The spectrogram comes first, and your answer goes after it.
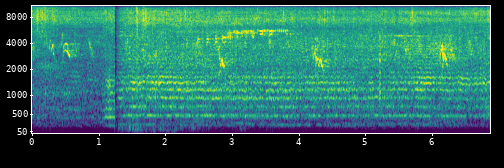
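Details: Bee working Judas tree flowers (Cercis siliquastrum), going flower to flower; a sustained droning hum with a clear steady pitch, a short knock near the start, and scattered faint high chirps behind.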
